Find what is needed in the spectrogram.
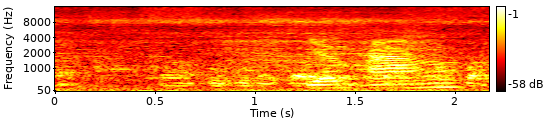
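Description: Steady background hiss from the recording during a pause of about a second in a man's lecture, then his speech resumes.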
